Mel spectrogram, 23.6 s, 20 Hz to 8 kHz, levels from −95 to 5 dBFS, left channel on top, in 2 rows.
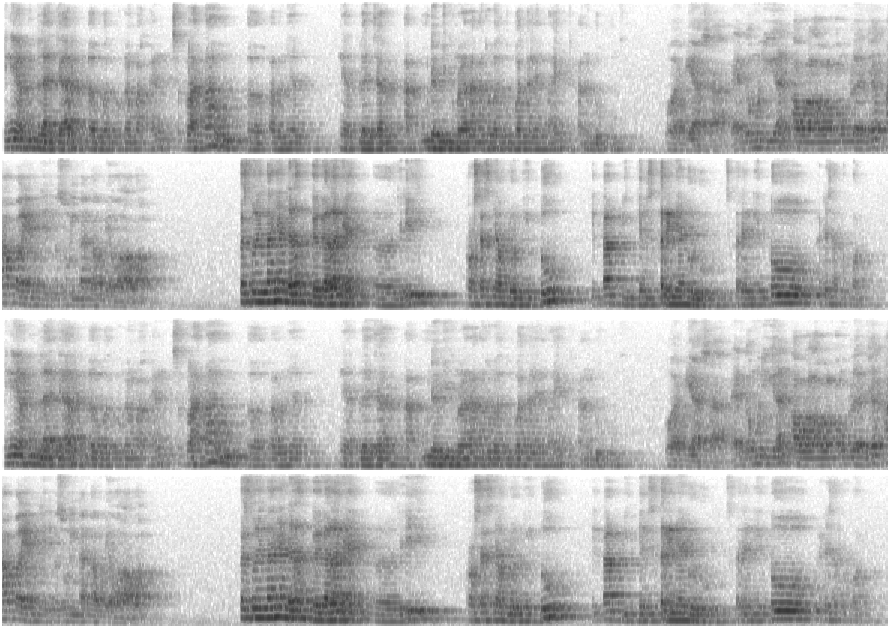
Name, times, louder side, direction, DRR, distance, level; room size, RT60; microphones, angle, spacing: voice 1, 0.0-3.9 4.5-7.4 7.7-8.2 15.0-16.5 16.7-17.4 18.0-19.2 19.8-21.2 21.6-23.2, left 1 dB, 45° left, -2 dB, 0.6 m, -27 dB
voice 2, 8.8-13.7, right 1 dB, 85° right, -7 dB, 1.2 m, -32 dB
3.5 x 2.8 x 3.0 m, 0.94 s
head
